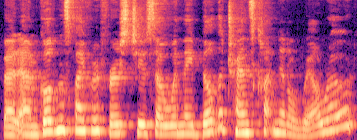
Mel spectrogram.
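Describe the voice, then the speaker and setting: A woman's voice: fairly high pitch, fairly quick, warm tone. A woman from Utah chatting casually and explaining local words, with lots of fillers and frequent laughs. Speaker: local guest explaining slang. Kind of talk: casual chat.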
